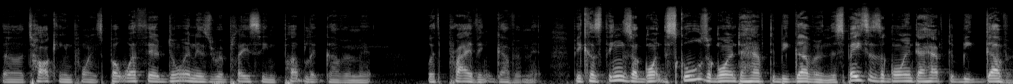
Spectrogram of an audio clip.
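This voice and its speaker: A man speaks at a fairly quick pace with a medium pitch, lively intonation and a somewhat breathy quality. The recording is very clean, with a silent background. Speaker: education activist. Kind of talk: casual interview chat.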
